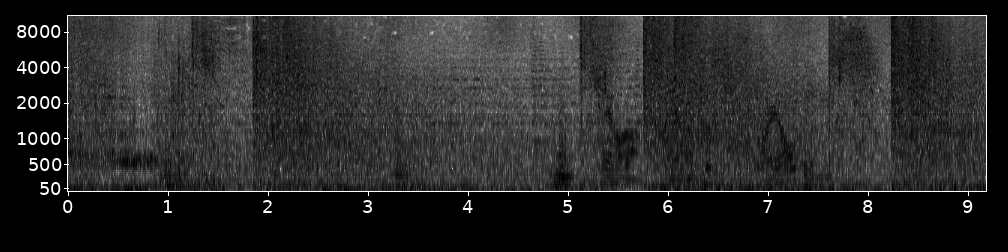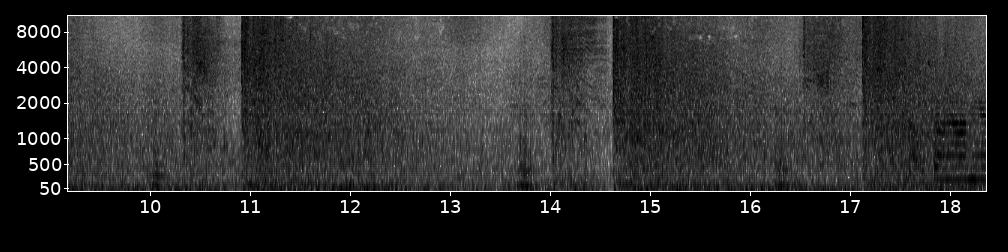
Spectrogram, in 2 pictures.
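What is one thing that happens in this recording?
Lightsabers hum and clash in a fast fight.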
